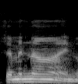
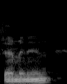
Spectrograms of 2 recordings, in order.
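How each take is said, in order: First: The last syllable sounds like nine. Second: The last syllable sounds like min. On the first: The speaker calls it wrong. "Not feminine" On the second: The speaker calls it right. "Like this pretty dress is feminine"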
